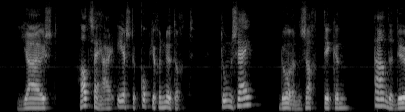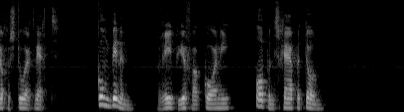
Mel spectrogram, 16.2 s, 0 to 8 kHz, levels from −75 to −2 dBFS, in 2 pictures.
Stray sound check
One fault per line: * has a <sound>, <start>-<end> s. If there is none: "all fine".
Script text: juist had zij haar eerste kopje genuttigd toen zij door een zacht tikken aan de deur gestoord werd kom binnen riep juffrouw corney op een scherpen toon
all fine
